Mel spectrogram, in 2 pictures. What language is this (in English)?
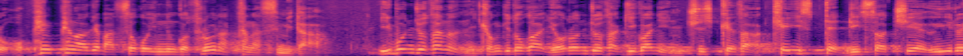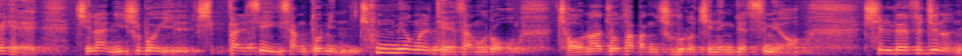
Korean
